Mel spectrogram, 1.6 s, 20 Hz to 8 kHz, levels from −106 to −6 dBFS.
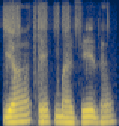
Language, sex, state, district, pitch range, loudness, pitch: Hindi, male, Bihar, Gaya, 130-135 Hz, -22 LUFS, 135 Hz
